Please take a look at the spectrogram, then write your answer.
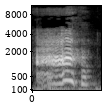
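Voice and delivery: sharp high scared yelp. Retold or imitated. Kid acting out Jared's fright, high yelp. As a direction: yelp like you just got spooked. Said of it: "He was like".

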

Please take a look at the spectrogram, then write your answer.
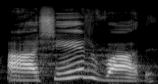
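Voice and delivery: आशीर्वाद slowly, r clearly after "shee"; careful model pronunciation. Shown as a demonstration. Teacher models the r's place, slow आशीर्वाद. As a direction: stretch aa-sheer, then vaad in आशीर्वाद. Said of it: "श के बाद र".

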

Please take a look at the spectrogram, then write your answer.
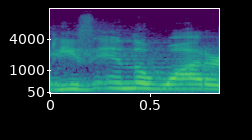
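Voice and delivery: ordinary talk

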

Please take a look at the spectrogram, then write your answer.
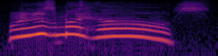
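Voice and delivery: slow, stretched "Where's my house?"; drawn-out question. Pretend. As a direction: kid wondering aloud, dragging out each word. Lost, searching for house in game.

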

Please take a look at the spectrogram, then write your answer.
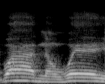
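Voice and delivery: astonished, voice jumping up; retold disbelief. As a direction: imitate a friend caught by surprise. Friend reacts to coming-out in retold dialogue.

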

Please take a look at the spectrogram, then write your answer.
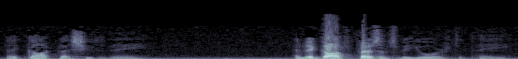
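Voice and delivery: a soft, heartfelt benediction; sincere blessing. Shown as a demonstration. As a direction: bless them gently, meaning it. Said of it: "look at 'em and say to them".

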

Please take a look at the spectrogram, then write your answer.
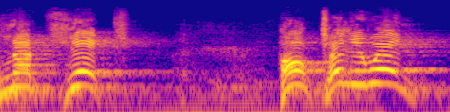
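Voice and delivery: high, loud drill sergeant bark; barking chief petty officer. Retold or imitated. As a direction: bellow it like a feared naval chief. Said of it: "he said".

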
